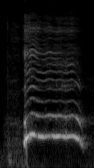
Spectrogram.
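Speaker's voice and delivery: sudden very high "ooh!", real fright; a yelp when the mouse pops up; startled squeal. Real, not acted.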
